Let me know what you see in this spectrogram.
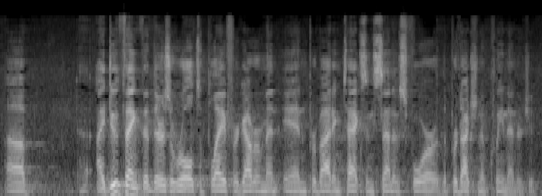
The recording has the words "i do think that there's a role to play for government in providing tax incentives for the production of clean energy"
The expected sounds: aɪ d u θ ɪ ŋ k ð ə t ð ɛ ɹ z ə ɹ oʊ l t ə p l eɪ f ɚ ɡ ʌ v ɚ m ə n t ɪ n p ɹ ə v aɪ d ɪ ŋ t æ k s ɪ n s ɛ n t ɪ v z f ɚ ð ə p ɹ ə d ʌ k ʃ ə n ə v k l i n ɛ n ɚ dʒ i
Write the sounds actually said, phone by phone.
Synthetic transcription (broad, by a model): aɪ d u θ ɪ ŋ k ð ə t ð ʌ ɹ z ə ɹ oʊ l t ə p l eɪ f ɚ ɡ ʌ v ɚ m ə n t ɪ n p ɹ ə v aɪ d ɪ ŋ t æ k s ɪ n s ɛ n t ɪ v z f ɚ ð ə p ɹ ə d ʌ k ʃ ə n ə v k l i n ɛ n ɚ dʒ i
